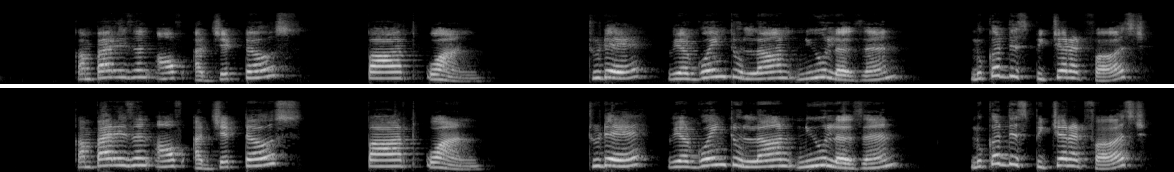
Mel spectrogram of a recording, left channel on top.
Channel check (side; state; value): both; normal; correlation 0.51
